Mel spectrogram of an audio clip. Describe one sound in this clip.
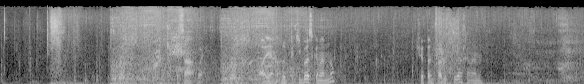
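Electric magic crackles and zaps in bursts.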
